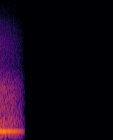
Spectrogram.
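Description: A steady workshop machine hum with one pitched tone cuts off abruptly about half a second in. Dead silence follows.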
